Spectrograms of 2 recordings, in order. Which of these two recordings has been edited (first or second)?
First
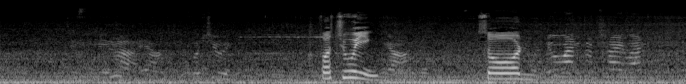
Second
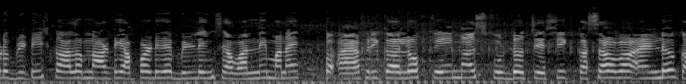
second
